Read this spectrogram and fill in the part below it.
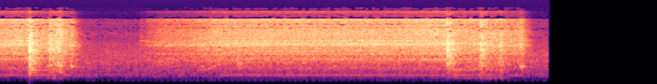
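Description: A power drill whirs as it bores into a metal can.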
